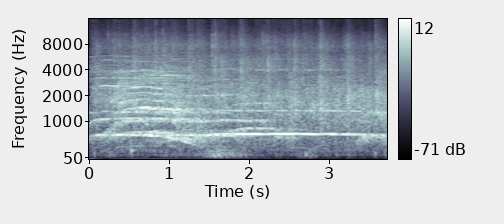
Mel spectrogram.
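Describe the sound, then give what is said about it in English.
An audience applauds and cheers steadily throughout to vote for the winner of a caption round, with dense clapping and raised voices whooping over it, fairly loud and continuous. “Who will take this by applause, cheers, whatever you want to do?”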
